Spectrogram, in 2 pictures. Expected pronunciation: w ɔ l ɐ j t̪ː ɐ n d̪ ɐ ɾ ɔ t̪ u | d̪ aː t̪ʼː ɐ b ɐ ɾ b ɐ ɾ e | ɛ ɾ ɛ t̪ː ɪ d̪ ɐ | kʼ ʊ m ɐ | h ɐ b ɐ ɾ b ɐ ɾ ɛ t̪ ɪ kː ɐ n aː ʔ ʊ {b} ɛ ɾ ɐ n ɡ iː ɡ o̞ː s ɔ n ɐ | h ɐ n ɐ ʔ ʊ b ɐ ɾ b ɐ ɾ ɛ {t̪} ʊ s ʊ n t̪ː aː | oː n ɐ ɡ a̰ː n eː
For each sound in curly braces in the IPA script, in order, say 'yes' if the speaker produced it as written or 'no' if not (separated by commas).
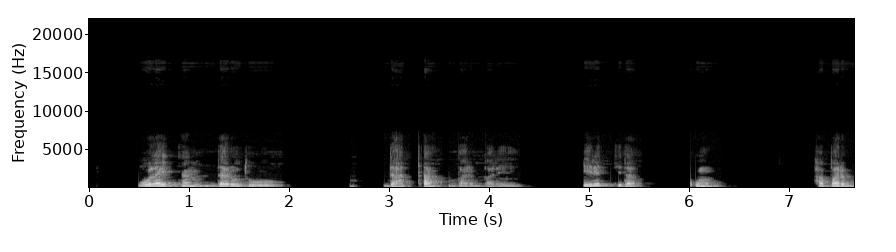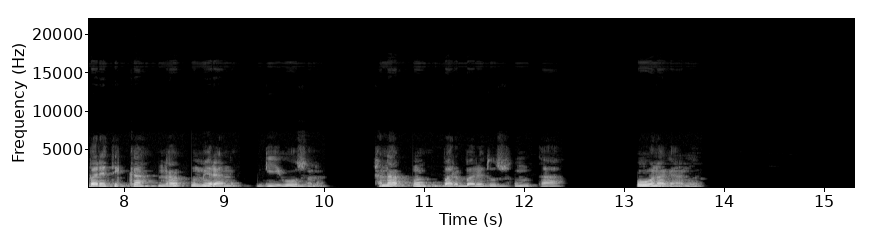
no, yes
